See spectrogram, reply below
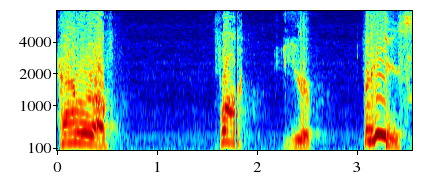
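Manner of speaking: mock very high, slow, stretched-out shout. Retelling the hit that excited him: imitating his own past slow yell. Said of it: "I said it kinda like that, like, really slowly".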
